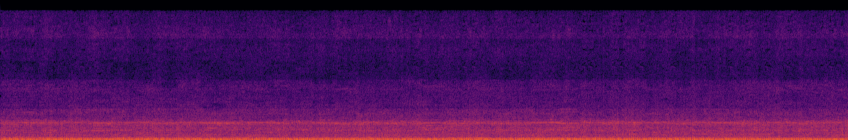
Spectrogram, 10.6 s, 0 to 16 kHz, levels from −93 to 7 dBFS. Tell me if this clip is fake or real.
fake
